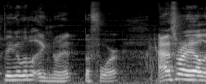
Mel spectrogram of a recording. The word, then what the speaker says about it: Azrael: a little ignorant before Azrael is actually the way it is pronounced more commonly in sism and Islam uh and it's it's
